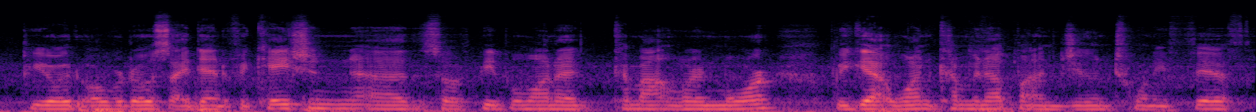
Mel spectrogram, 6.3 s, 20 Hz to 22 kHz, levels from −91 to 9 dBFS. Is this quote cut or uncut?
cut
